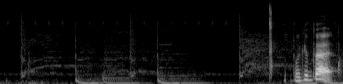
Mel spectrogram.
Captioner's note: beeping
